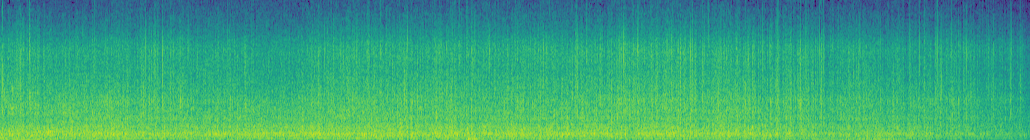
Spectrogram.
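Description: Heavy rain and road spray hitting a moving car, heard from inside the car: a steady, dense hiss that fades out over the last few seconds.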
